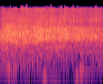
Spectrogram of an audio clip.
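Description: Audience applauding, a steady clatter of many hands clapping.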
